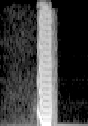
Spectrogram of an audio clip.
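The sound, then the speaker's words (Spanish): A single loud, harsh beep on a phone line lasts about a quarter second. Its buzzy tone swoops down in pitch, holds steady briefly, then cuts off into silence. “Te escuchamos perfectamente, pero como has oído ese pitido, si hablamos todos a la vez, aquí se enfadan los duendes.”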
